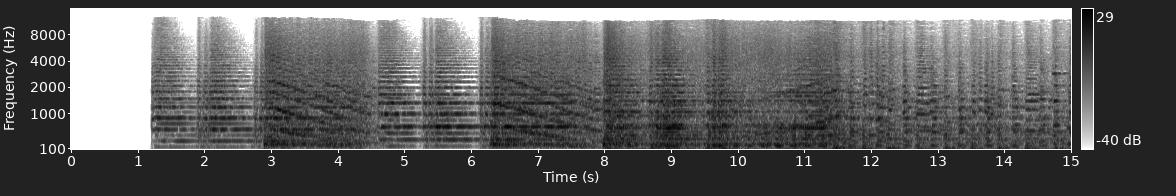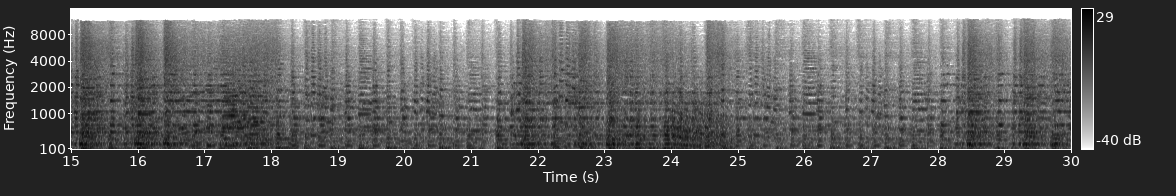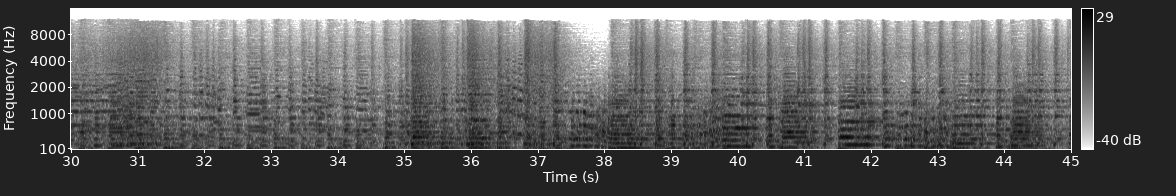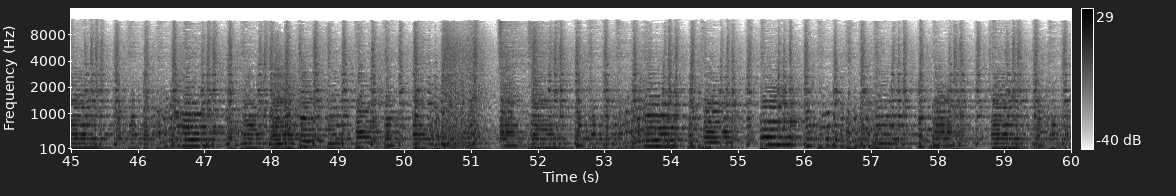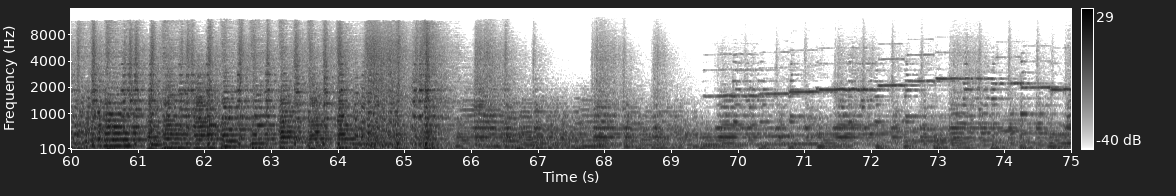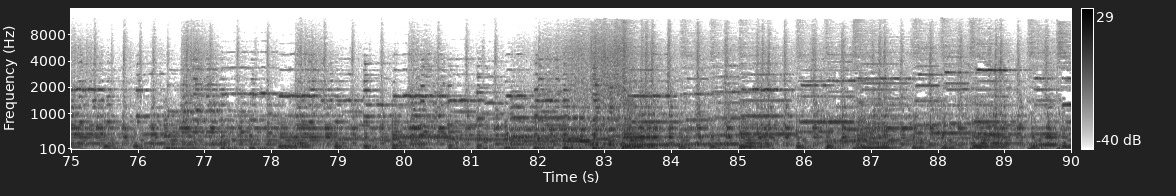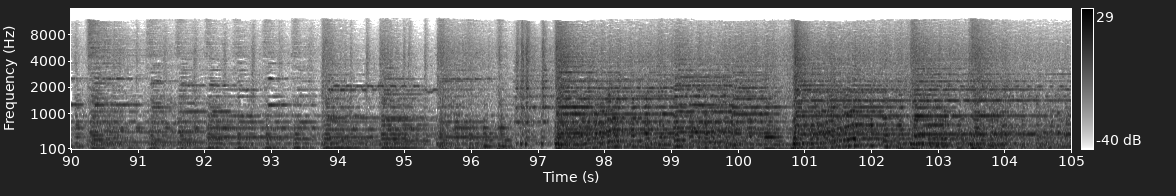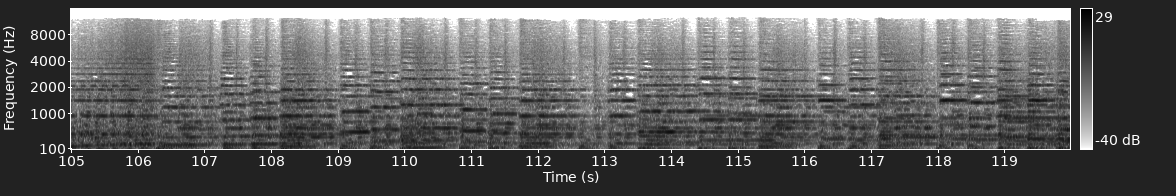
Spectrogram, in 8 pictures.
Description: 04-Musique-de-cirque.mp3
